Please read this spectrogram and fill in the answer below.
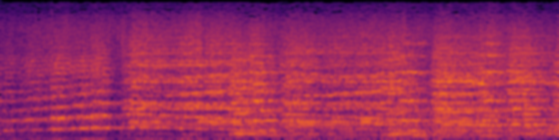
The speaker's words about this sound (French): L'avion d'accompagnement va survoler le champ de bataille pour éclairer nos troupes.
